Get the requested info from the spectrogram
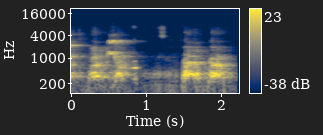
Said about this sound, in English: Our dog. It's okay.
